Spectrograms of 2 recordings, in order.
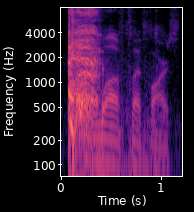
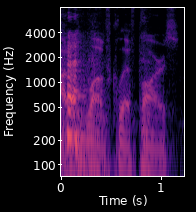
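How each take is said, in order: First: Louder and slower, leaning on "love" in "I love Clif Bars"; emphatic declaration. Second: Said in the usual way. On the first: Real, not acted. Streamer declares love of the snack, loud and slow. Repeats his Clif Bar line.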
